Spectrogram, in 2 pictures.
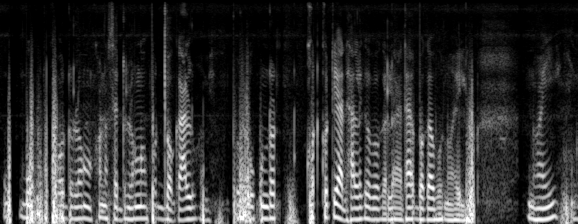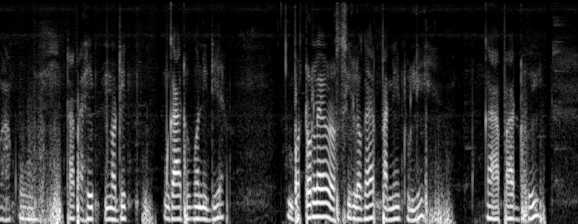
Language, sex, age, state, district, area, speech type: Assamese, female, 45-60, Assam, Lakhimpur, rural, spontaneous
